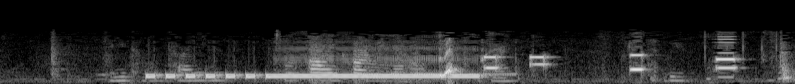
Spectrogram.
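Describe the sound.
Telephone keypad dialing tones: a quick run of short, even beeps, then one long steady tone, then a few separate two-note tones spaced apart. All are clear and fairly loud.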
